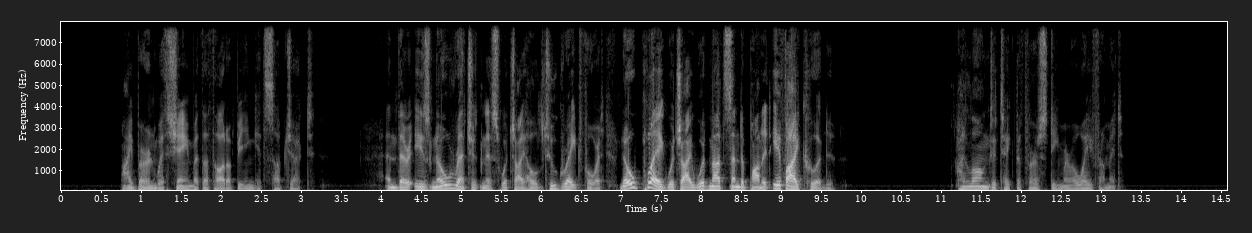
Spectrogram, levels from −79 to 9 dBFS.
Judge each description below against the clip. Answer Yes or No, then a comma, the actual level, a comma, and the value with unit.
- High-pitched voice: No, low, 105 Hz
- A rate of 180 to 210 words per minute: Yes, average, 185 wpm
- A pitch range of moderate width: No, wide, 5.8 semitones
